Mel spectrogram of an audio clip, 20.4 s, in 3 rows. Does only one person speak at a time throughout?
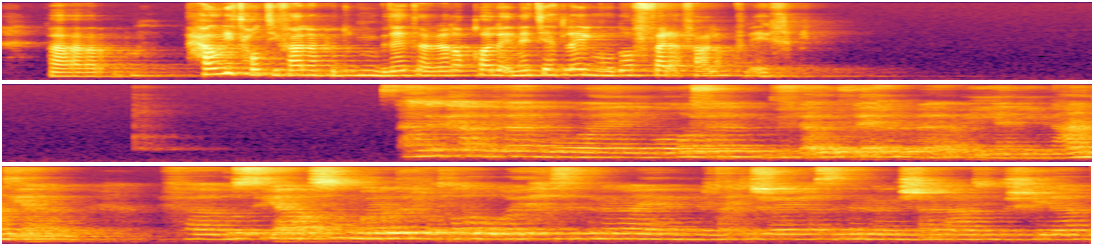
Yes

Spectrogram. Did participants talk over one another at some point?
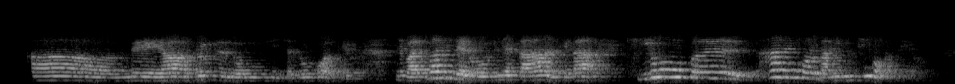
No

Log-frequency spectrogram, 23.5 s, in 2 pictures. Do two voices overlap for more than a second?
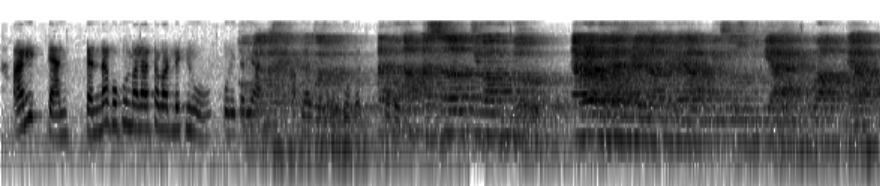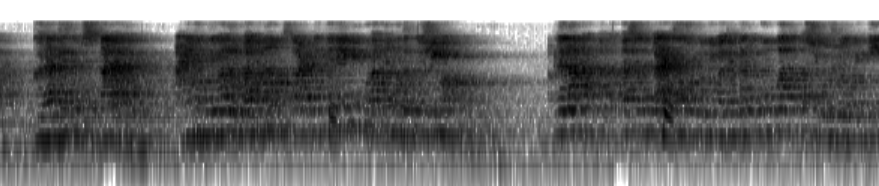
Yes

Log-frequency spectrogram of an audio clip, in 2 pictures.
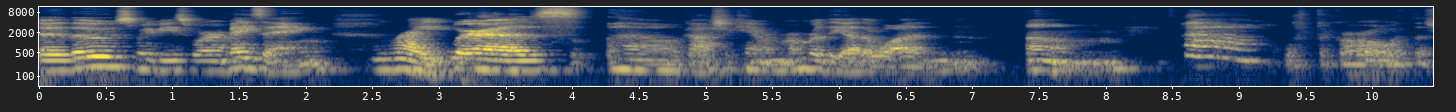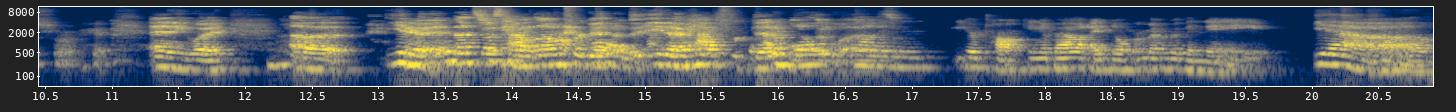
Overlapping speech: Yes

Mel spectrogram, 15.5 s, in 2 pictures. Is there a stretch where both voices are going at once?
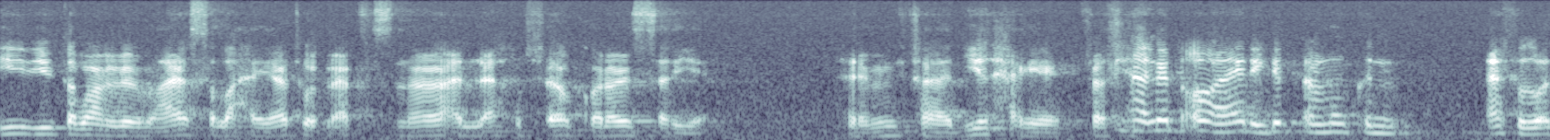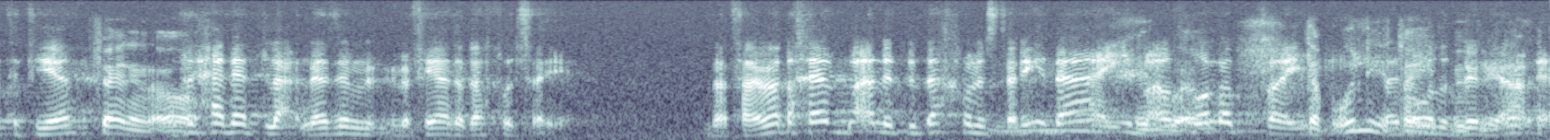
Yes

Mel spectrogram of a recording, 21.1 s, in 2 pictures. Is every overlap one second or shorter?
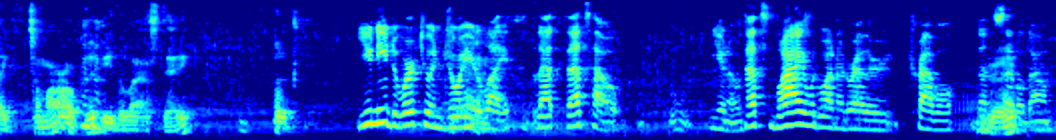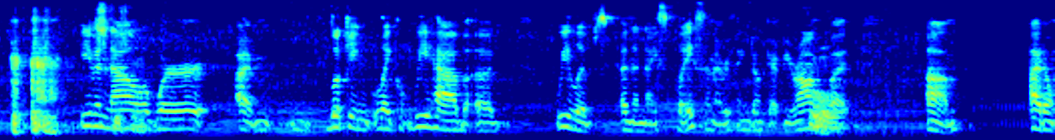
Yes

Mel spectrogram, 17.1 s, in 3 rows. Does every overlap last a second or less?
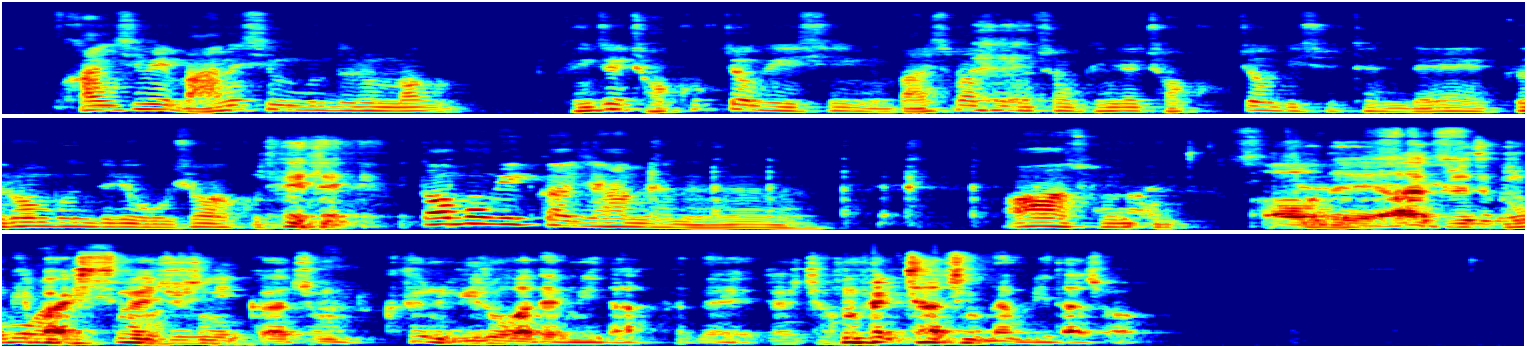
No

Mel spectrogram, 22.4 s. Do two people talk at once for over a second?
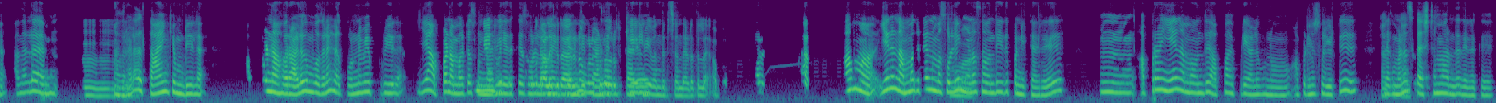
Yes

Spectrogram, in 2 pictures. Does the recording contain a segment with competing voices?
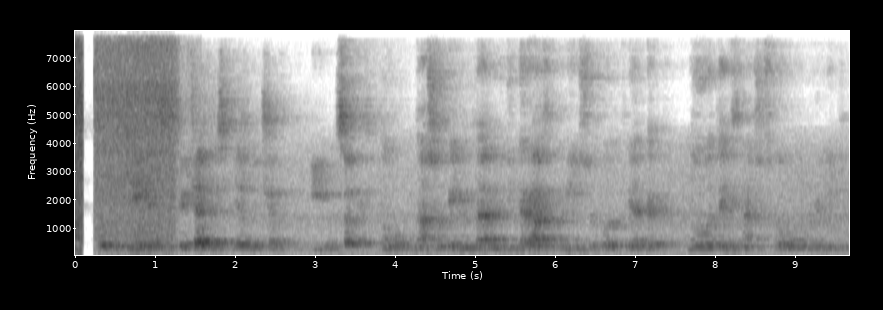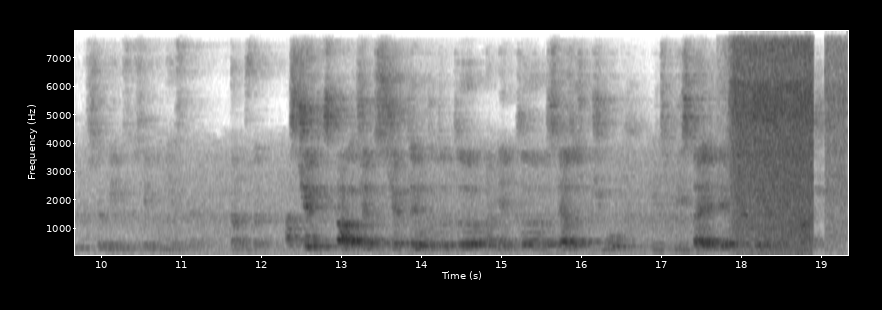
No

